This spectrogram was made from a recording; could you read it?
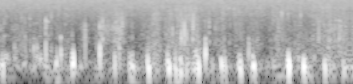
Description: So here my stomach is digesting chicken and milk.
